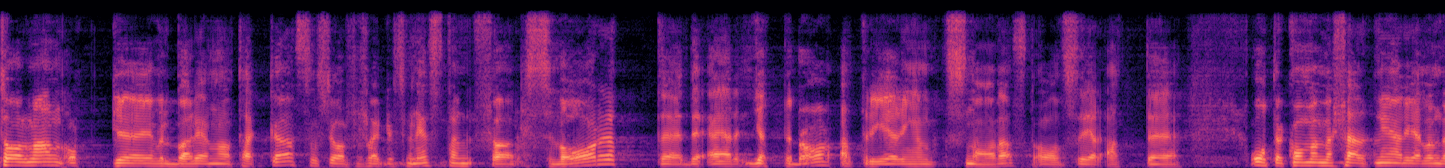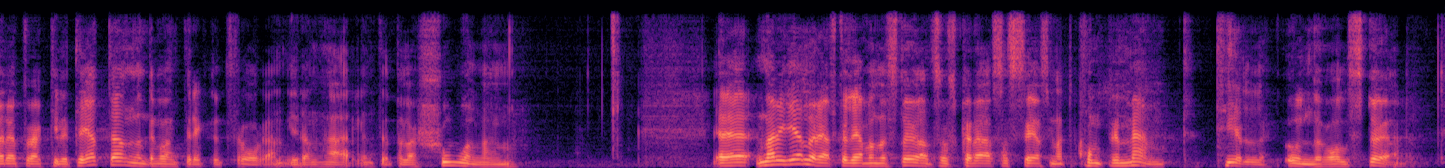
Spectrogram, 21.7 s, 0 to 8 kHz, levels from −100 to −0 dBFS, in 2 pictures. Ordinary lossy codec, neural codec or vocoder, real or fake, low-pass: none; codec, 44.1 kHz, 2.6 kbps, SNAC; fake; 7.2 kHz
